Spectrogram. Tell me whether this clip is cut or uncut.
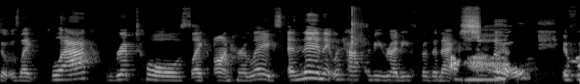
uncut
